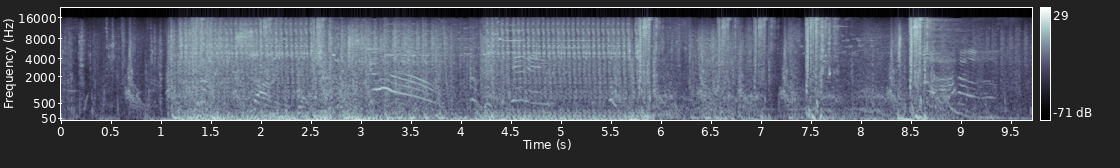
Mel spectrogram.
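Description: Energy beams whoosh and crackle.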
